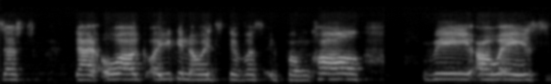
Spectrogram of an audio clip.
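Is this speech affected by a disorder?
Yes: Down syndrome.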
